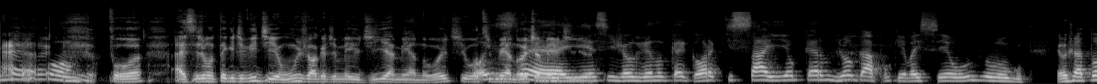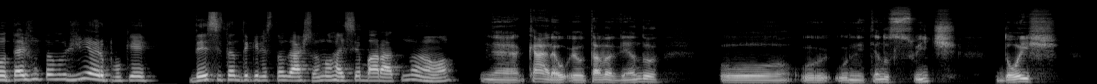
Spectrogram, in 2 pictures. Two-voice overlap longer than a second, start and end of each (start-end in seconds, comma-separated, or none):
4.7-5.9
